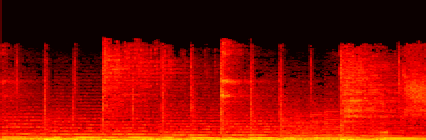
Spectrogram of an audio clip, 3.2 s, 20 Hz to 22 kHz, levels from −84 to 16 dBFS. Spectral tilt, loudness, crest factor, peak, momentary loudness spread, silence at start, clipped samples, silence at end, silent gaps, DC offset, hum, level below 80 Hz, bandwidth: -5.5 dB/octave; -19 LUFS; 16 dB; -4 dBFS; 2 LU; 0 s; under 0.1%; 0 s; none; under 0.1%; none; -28 dBFS; 16 kHz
